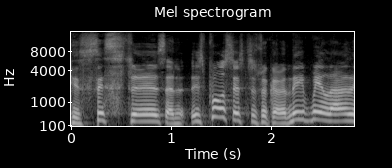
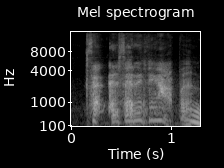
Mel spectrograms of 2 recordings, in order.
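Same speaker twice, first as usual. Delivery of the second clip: conspiratorial, confiding, concerned tone; 3 semitones higher, 6 dB quieter than usual. Retelling asking a crying toddler adult questions: imitating a conspiratorial tone.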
